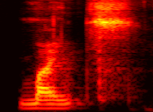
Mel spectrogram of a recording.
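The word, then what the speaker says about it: Mainz: I think it's Do you pronounce it mains or men's? Mates.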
